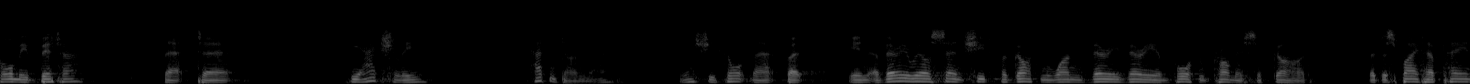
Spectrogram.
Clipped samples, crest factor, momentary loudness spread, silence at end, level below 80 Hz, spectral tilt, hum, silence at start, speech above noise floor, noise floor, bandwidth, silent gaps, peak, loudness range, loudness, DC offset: under 0.1%; 20 dB; 12 LU; 0 s; -78 dBFS; -5.5 dB/octave; 50 Hz at -75 dBFS; 0 s; 33 dB; -81 dBFS; 5.4 kHz; none; -30 dBFS; 8 LU; -49 LUFS; under 0.1%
